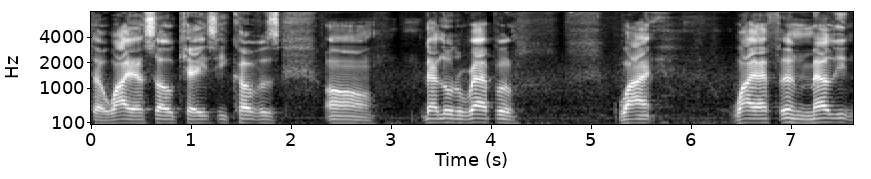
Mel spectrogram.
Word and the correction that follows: YNW Melly: YNW Melly trial case that got, I think he got a hung jury or a mistrial.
